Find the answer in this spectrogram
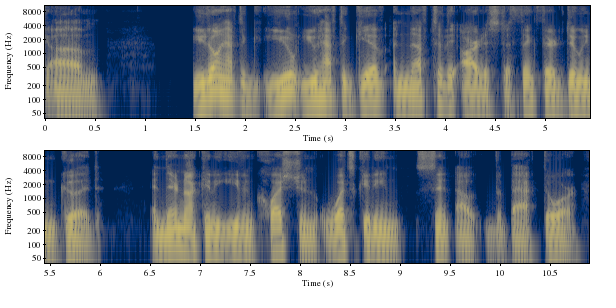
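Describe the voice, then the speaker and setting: A man's voice: low-pitched, a little mellow, no room sound, studio quality. A man chatting casually as a host, an emphatic, rambling storyteller. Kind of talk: casual chat.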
